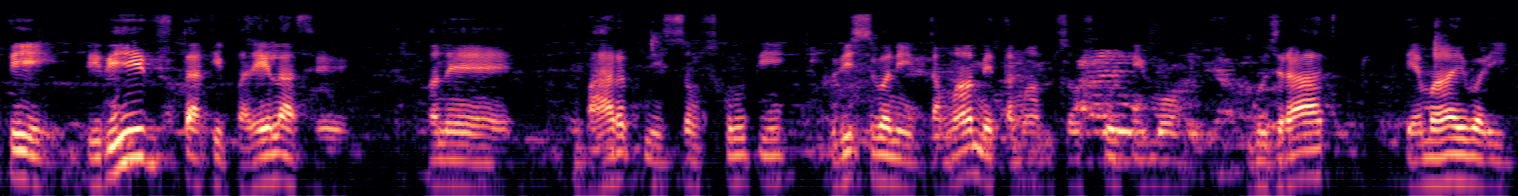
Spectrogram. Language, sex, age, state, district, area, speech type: Gujarati, male, 60+, Gujarat, Rajkot, urban, spontaneous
